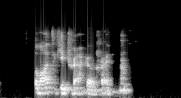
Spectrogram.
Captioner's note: laugh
